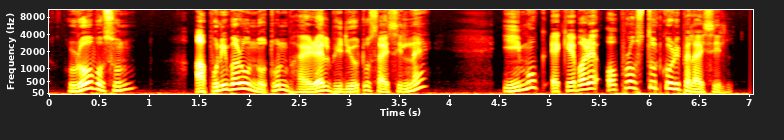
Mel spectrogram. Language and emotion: Assamese, surprised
